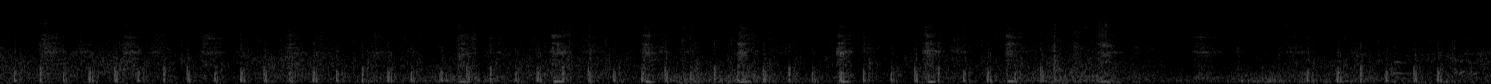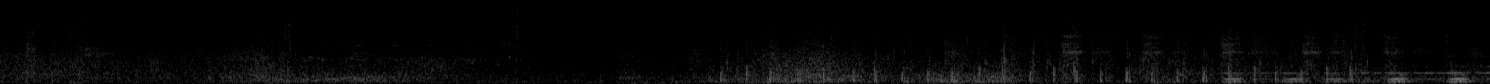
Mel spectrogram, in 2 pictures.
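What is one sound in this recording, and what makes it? Footsteps pad quickly on hard ground.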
